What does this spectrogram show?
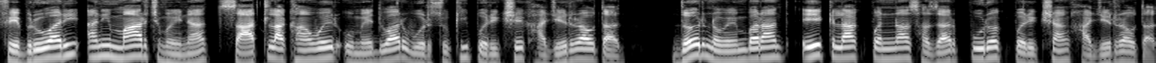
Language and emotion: Goan Konkani, neutral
